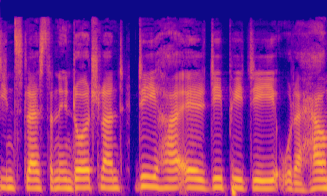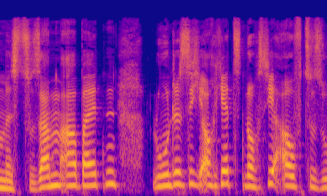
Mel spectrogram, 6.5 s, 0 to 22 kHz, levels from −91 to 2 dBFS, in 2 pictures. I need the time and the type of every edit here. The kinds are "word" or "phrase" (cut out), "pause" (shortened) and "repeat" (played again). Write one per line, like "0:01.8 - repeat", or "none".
0:01.3 - pause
